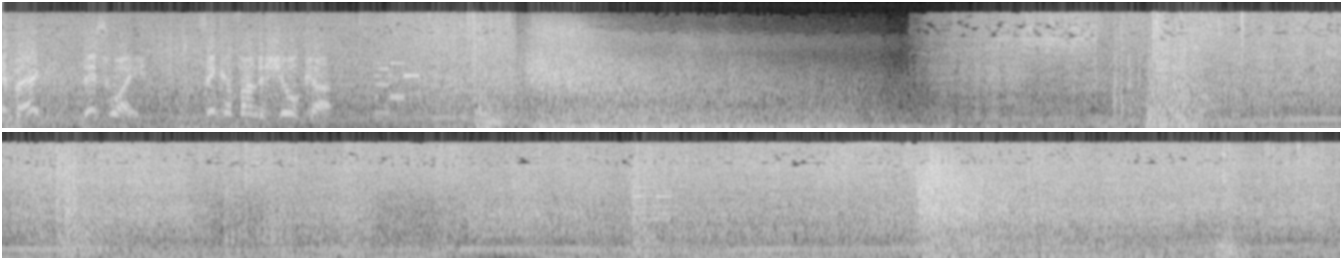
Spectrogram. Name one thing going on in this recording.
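A truck engine roars steadily.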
